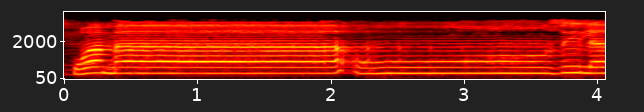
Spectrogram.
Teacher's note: اس میں مد منفصل ہو رہی ہے تو 5 سے 6 الف کے برابر کھینچ کر پڑھیں گے۔ اور نون ساکن کے فوراً بعد حروف اخفا میں سے قاف آ گیا ہے، تو یہاں پہ اخفا کریں گے اور با پر قلقلہ ہوگا۔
